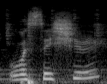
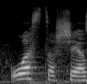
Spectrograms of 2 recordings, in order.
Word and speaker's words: Worcestershire: Hiyo hata ni pronounce tusikie. Unajua kuna countdown? Wasishire sauce.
